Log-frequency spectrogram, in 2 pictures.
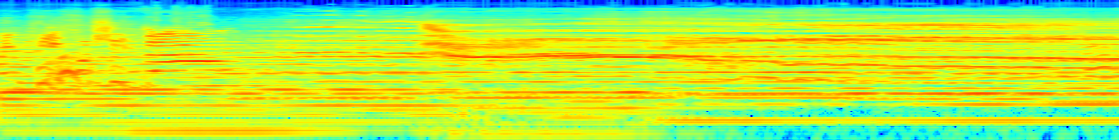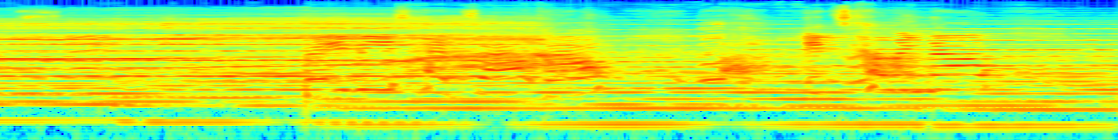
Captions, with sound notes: It's coming, keep pushing down. (screaming) That's it. Baby's head's out now. It's coming now.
